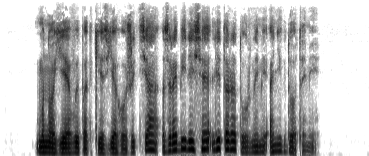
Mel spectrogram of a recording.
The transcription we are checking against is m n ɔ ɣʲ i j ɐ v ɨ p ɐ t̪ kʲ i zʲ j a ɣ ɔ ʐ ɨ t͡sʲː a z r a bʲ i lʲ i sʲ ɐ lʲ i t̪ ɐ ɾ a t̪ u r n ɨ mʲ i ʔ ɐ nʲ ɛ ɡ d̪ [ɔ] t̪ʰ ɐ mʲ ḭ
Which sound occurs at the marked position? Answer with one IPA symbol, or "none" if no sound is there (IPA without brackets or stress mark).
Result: ɔ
